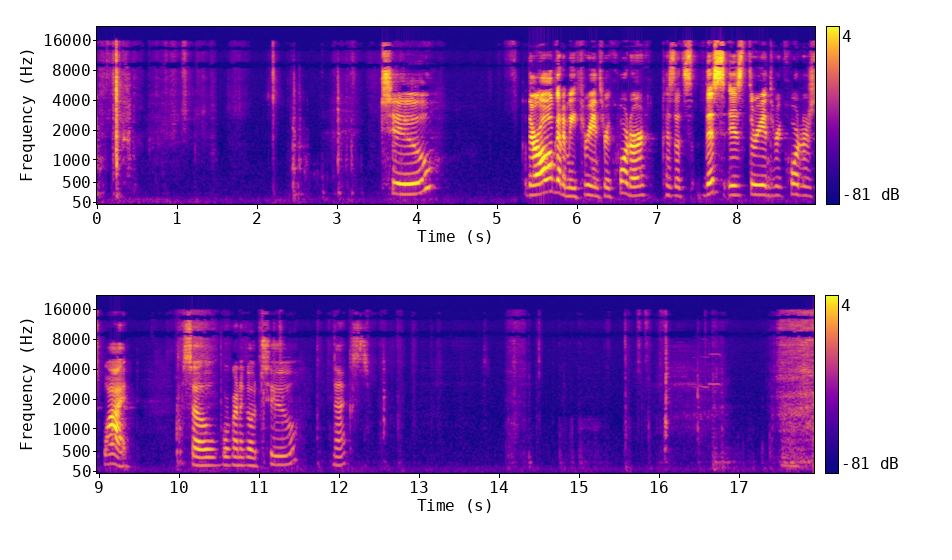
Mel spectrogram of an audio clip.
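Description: Paper rustles and slides softly under hands.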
